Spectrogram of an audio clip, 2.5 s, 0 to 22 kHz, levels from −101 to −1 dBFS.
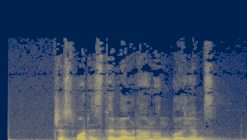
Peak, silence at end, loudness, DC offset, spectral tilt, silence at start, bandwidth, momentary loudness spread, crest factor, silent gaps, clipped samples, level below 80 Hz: -6 dBFS; 0 s; -25 LUFS; under 0.1%; -5.5 dB/octave; 0.1 s; 16 kHz; 8 LU; 20 dB; none; under 0.1%; -52 dBFS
